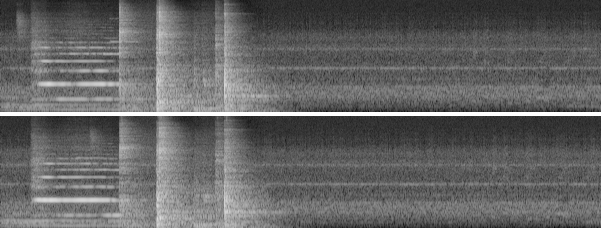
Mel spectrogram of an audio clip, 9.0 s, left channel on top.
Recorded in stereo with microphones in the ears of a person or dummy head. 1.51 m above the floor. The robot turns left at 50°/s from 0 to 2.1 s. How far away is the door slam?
About 0.5 m.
